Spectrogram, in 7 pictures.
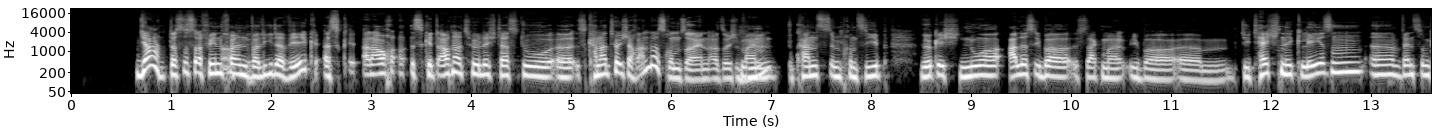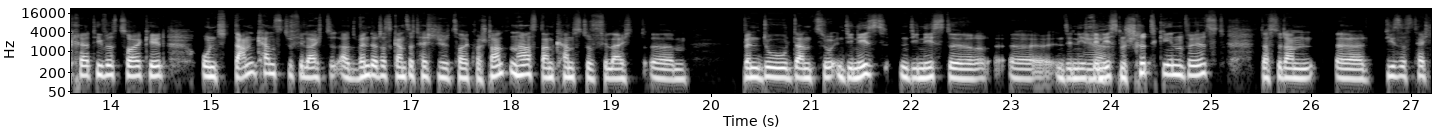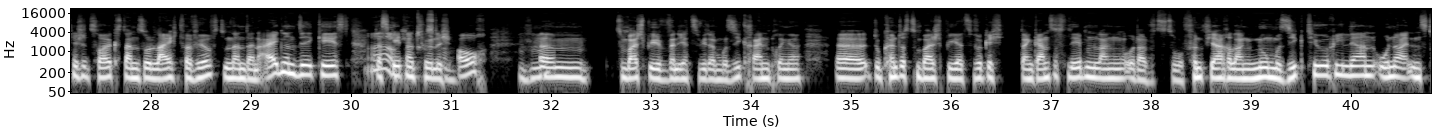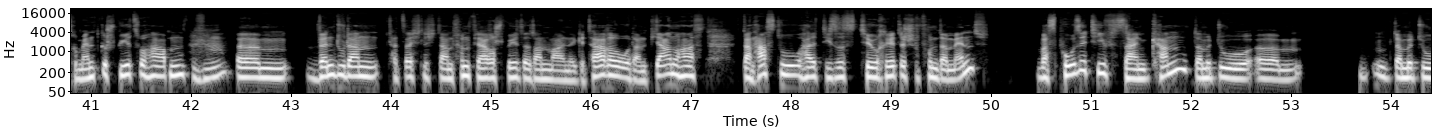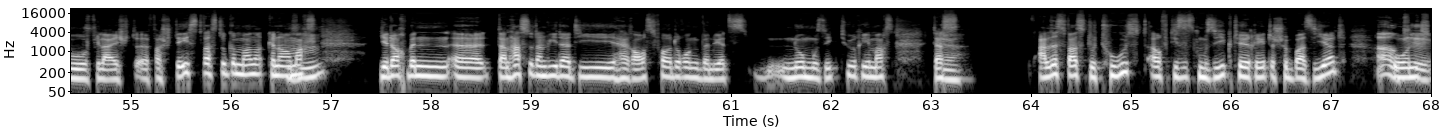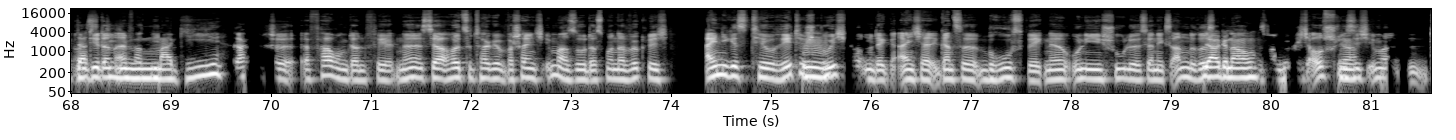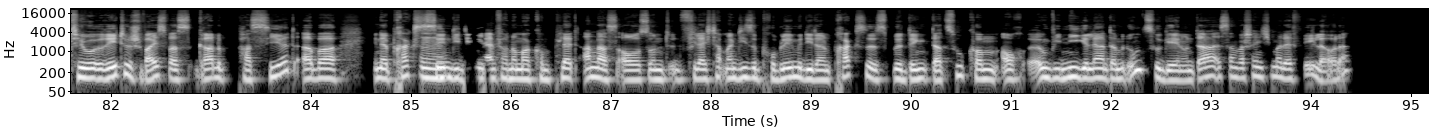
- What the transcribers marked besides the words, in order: other background noise
- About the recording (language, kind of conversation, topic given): German, podcast, Was würdest du jungen Leuten raten, die kreativ wachsen wollen?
